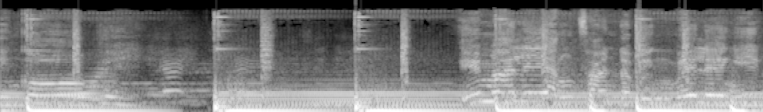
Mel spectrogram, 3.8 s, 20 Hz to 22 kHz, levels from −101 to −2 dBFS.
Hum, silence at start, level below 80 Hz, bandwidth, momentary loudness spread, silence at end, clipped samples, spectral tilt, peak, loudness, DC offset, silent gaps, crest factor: none; 0 s; -10 dBFS; 16 kHz; 6 LU; 0 s; under 0.1%; -5.5 dB/octave; 0 dBFS; -11 LUFS; under 0.1%; none; 8 dB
